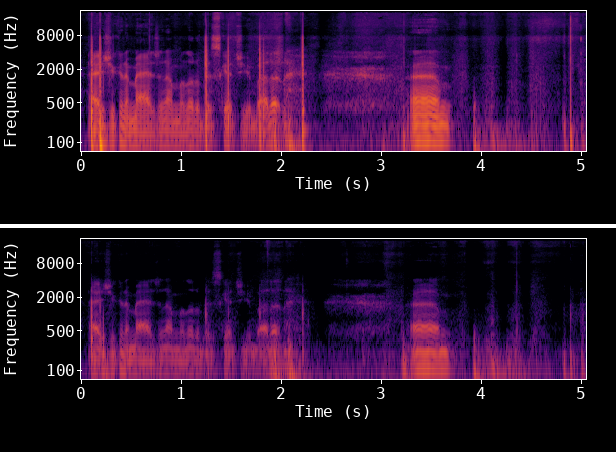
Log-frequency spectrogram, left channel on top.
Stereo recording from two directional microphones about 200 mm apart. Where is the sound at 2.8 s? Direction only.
60° left (ahead or behind).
